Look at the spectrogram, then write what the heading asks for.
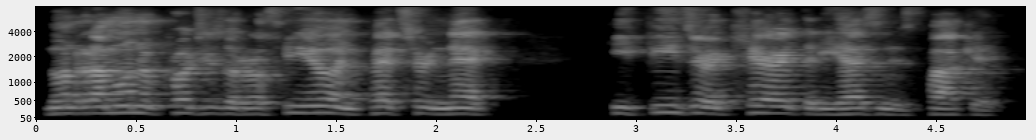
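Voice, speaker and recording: A man's voice: a little high, fairly even intonation, fairly quick, a bit bright. A man reading stage directions as the narrator of a screenplay table read. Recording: roomy, echoing home recording.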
